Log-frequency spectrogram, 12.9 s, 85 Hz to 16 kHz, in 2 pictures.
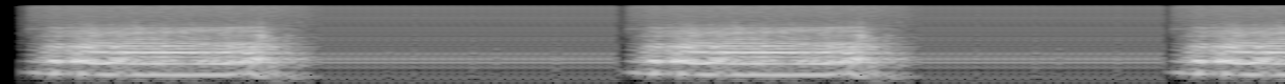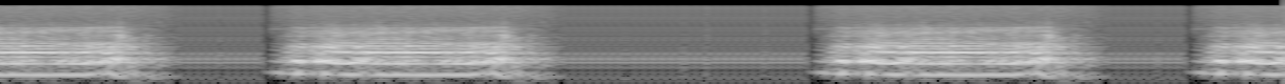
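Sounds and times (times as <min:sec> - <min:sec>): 
low hum: 0:00.1 - 0:12.8
captive polar bear giving groaning roars at a zoo: 0:00.2 - 0:01.5, 0:03.2 - 0:04.5, 0:06.0 - 0:07.2, 0:07.9 - 0:09.2, 0:10.6 - 0:11.9, 0:12.5 - 0:12.8.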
